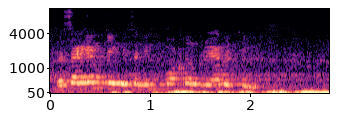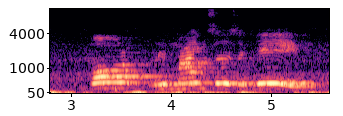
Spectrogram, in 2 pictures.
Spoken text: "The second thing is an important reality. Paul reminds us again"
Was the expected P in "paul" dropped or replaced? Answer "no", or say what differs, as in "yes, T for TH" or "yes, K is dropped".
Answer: yes, F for P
